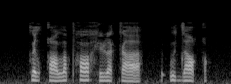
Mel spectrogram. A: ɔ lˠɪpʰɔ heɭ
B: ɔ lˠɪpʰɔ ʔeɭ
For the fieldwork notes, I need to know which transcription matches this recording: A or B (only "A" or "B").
A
